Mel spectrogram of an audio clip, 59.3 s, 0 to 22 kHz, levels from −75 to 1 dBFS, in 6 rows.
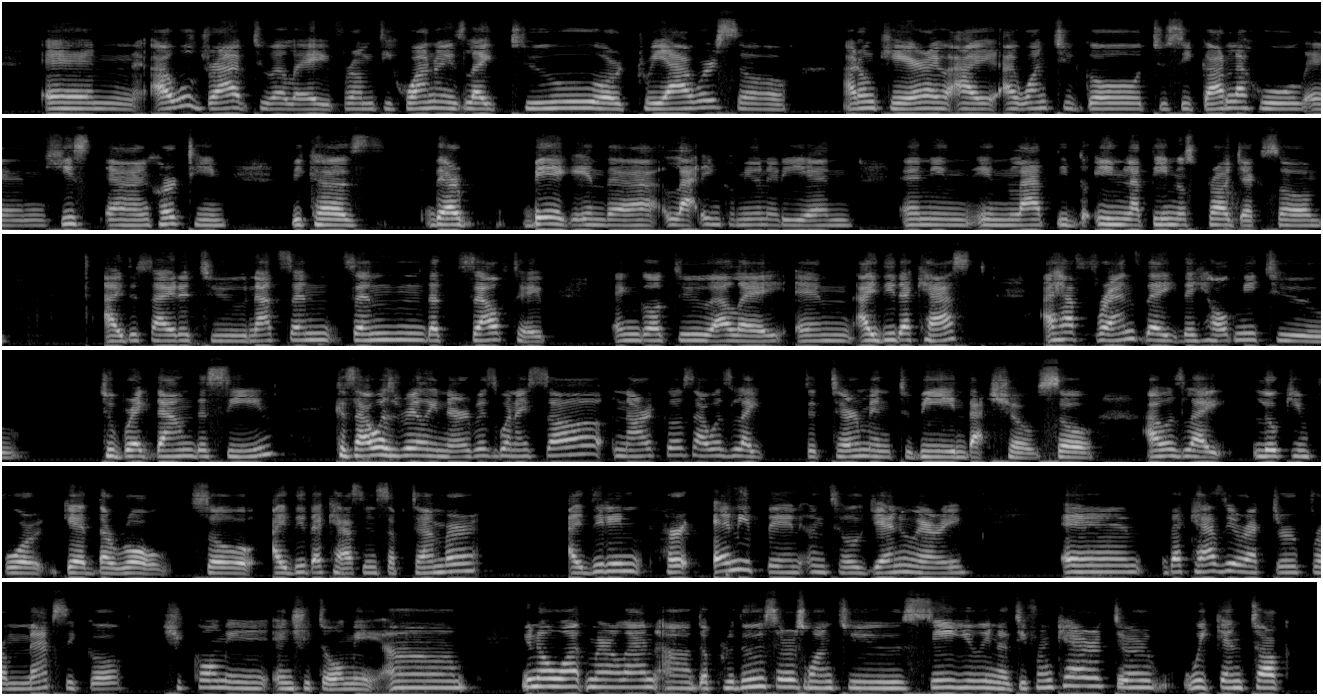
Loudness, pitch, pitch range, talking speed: -26 LUFS, 210 Hz, 195-230 Hz, 155 wpm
